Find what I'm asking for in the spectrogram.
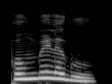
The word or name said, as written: ಪೊಂಬೆಳಗು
